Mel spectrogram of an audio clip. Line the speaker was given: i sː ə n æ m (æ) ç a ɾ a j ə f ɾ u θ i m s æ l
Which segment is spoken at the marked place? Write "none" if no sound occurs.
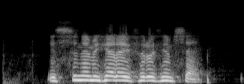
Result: i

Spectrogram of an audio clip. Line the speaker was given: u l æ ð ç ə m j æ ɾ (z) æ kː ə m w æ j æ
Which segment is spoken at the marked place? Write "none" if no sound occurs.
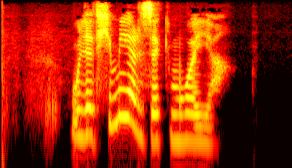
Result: z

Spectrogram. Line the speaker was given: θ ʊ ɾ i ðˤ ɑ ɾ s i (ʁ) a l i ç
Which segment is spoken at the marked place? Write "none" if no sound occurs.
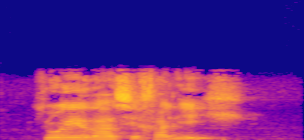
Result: χ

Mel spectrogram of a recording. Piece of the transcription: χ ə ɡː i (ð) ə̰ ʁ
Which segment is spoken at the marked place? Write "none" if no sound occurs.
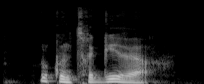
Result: v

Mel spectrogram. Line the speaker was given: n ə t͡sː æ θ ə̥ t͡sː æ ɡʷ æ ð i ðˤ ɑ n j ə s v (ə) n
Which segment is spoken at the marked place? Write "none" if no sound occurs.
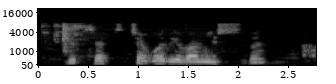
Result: ə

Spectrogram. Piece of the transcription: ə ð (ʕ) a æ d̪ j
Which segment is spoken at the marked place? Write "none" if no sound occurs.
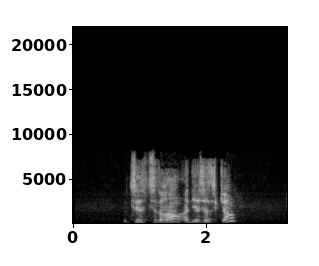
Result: ʁ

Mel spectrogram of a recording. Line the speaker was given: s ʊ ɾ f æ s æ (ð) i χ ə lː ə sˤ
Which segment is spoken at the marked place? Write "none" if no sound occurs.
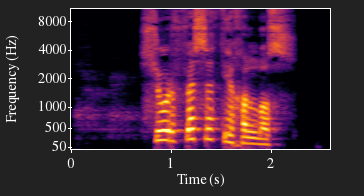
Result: θ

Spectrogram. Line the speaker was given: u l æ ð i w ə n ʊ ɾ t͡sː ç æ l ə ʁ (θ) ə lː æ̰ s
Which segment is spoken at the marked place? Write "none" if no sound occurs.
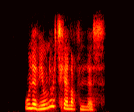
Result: f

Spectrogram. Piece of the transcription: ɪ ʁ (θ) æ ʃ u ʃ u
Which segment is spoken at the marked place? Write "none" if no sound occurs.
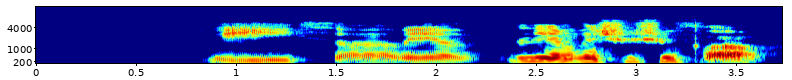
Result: ð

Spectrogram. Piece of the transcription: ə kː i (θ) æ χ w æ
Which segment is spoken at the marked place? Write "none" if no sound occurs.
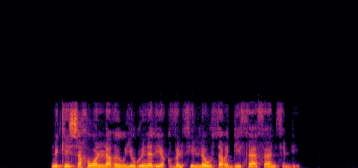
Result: s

